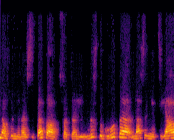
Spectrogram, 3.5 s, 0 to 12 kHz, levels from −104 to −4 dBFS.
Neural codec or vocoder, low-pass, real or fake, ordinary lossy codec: none; 10.8 kHz; real; AAC, 64 kbps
